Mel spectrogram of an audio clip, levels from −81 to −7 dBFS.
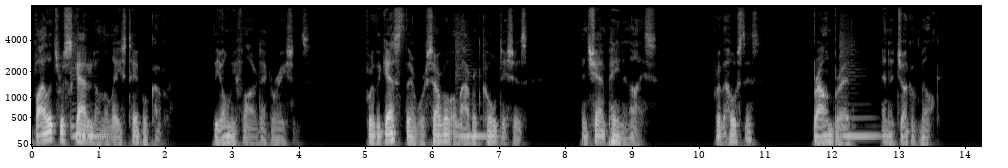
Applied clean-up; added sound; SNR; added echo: none; Guitar; 9 dB; none.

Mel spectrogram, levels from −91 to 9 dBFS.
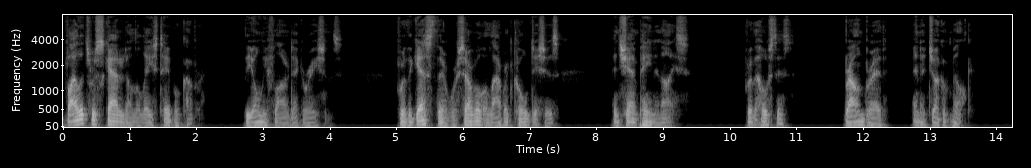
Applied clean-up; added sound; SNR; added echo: none; none; none; none.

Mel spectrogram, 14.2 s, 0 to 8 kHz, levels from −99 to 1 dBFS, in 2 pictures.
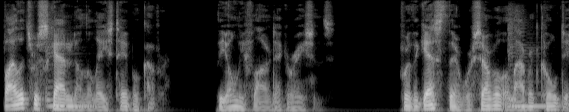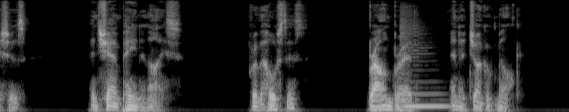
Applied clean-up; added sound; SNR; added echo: neural mask model DeepFilterNet 3.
